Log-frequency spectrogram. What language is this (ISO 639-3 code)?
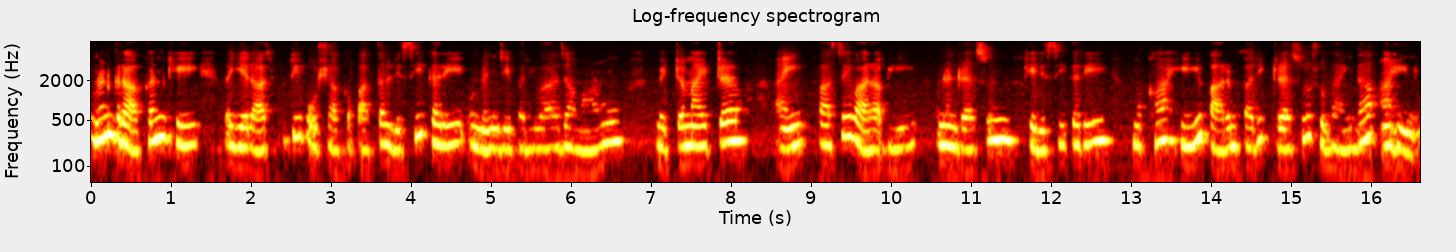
snd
